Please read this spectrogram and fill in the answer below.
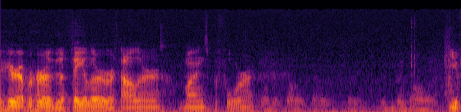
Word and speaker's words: Thaler: to the english-speaking world they were mispronounced and called dollar instead of dollar or Thaler and and that's where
